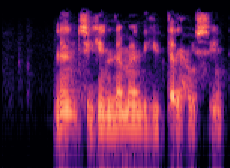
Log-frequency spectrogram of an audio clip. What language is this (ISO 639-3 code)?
kab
